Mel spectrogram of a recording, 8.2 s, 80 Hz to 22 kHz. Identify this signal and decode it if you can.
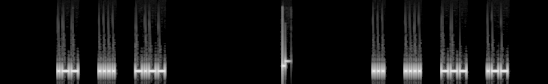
Morse code, heard as a keyed tone, about 34 wpm, spaced as for 20 wpm, 690 Hz. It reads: WHY SHOW
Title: 3x Character Spacing - Top 200 Words - 35wpm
